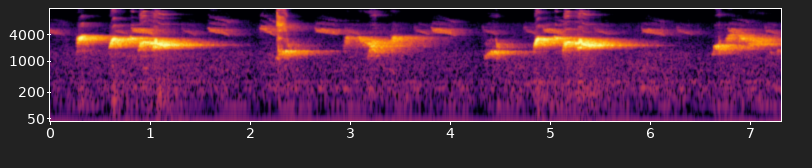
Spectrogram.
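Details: Red-whiskered bulbul call played as a trapping lure: loud slurred whistled phrases, each dropping in pitch, in bursts about every two seconds.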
